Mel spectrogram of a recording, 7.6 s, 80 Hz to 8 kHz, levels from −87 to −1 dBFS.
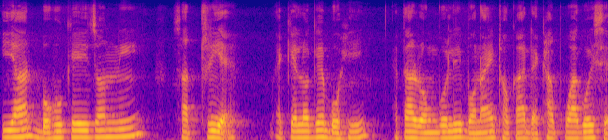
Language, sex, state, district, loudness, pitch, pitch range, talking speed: Assamese, male, Assam, Sonitpur, -17 LUFS, 135 Hz, 125-145 Hz, 95 wpm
